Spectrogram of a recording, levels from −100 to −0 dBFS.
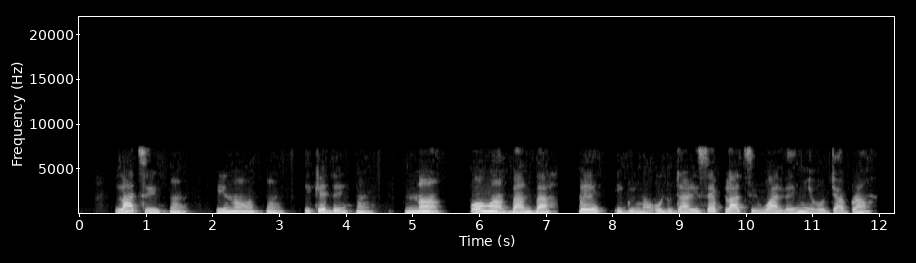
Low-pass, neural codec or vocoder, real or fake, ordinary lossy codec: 7.2 kHz; codec, 16 kHz, 2 kbps, FunCodec, trained on Chinese and English, 25 frames a second; fake; none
